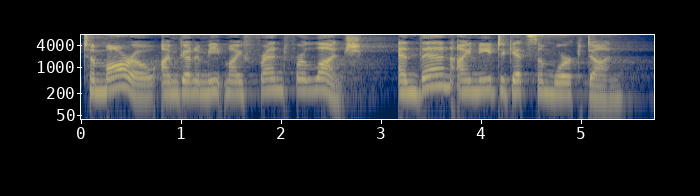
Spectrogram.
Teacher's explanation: Stress, tomorrow. Meet. Friend. Lunch. And work. The other words should be softer and faster. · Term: natural rhythm of English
